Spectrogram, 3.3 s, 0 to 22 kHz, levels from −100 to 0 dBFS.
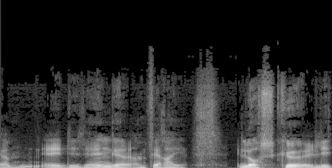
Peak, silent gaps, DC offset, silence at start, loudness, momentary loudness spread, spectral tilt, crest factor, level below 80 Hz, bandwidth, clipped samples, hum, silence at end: -4 dBFS; none; under 0.1%; 0 s; -23 LUFS; 14 LU; -6 dB/octave; 18 dB; -56 dBFS; 13.5 kHz; under 0.1%; none; 0 s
